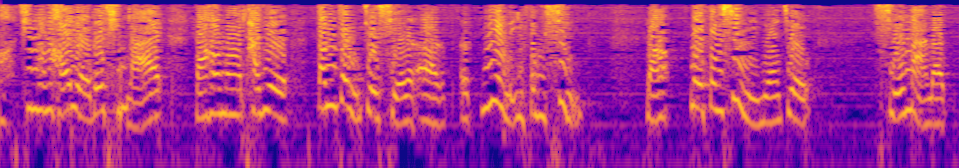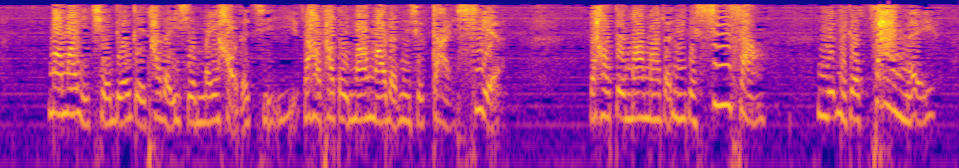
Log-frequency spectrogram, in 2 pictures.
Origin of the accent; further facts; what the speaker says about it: China; 这个呢是我们中国人比较欠缺的，我们需要在这个方面来学习。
